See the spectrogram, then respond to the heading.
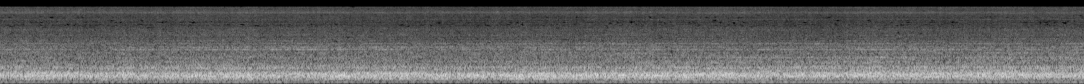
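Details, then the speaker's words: Domestic stone flour mill, single-phase 1 HP, splitting about 4.5–5 kg of moong into dal in three to four minutes. A smooth, even rushing hum holds steady throughout, with no knocks or surges; normal operation. "मित्रांनो आपण पाहू शकता अतिशय चांगल्या क्वालिटीची डाळ किती fast याच्यावर झालेली जवळपास तीन चार मिनिटामध्ये एवढी डाळ पाच किलो च डाळ आपण काढलेली आहे"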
